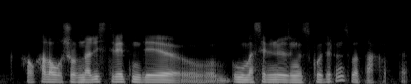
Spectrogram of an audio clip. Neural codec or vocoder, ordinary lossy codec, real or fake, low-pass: codec, 16 kHz, about 1 kbps, DyCAST, with the encoder's durations; none; fake; 7.2 kHz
